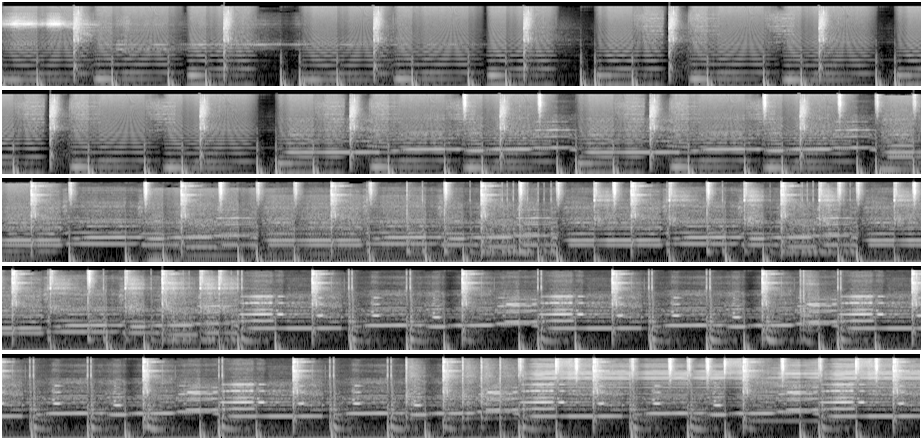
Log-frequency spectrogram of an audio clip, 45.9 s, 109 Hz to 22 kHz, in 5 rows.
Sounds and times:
Exciting music: 0.0s - 45.9s.

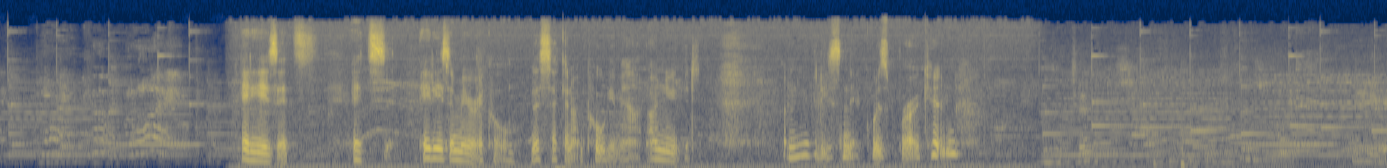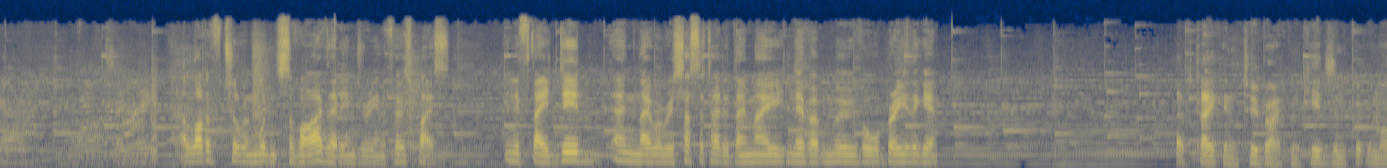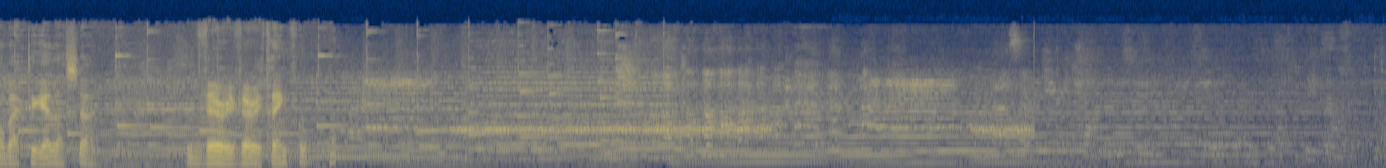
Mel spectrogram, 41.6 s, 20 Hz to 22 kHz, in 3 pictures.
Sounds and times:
Music: 0.0s - 41.6s.

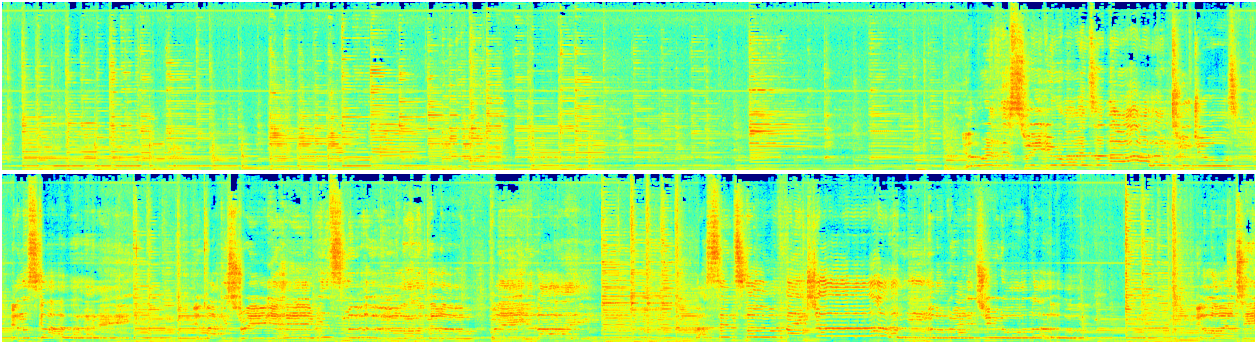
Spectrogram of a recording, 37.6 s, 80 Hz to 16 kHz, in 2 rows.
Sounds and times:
Music: 0.0s - 37.6s.

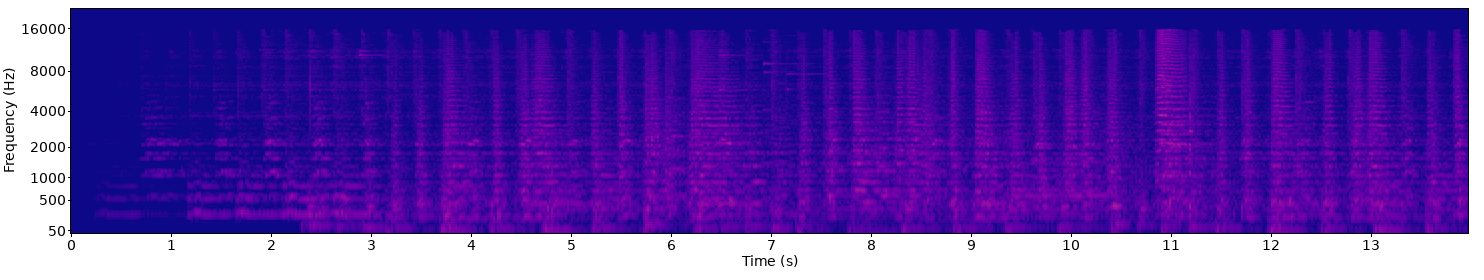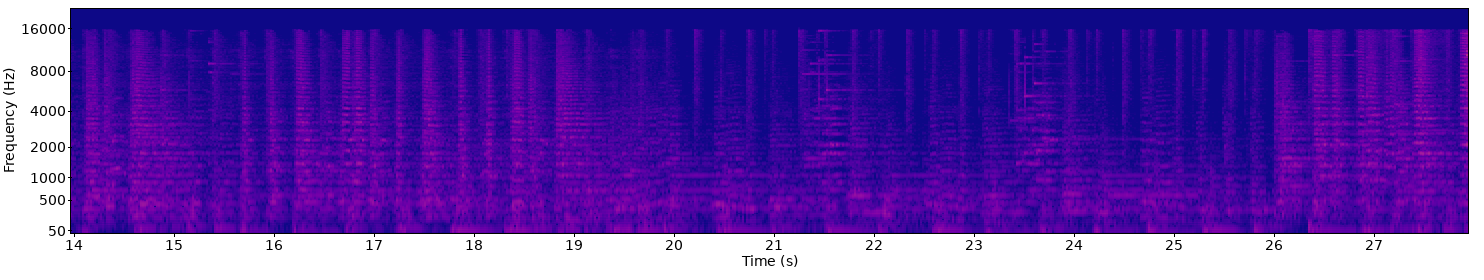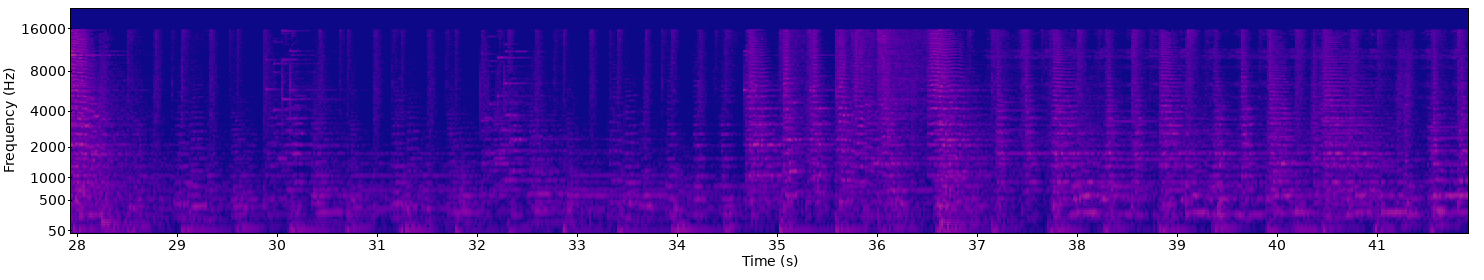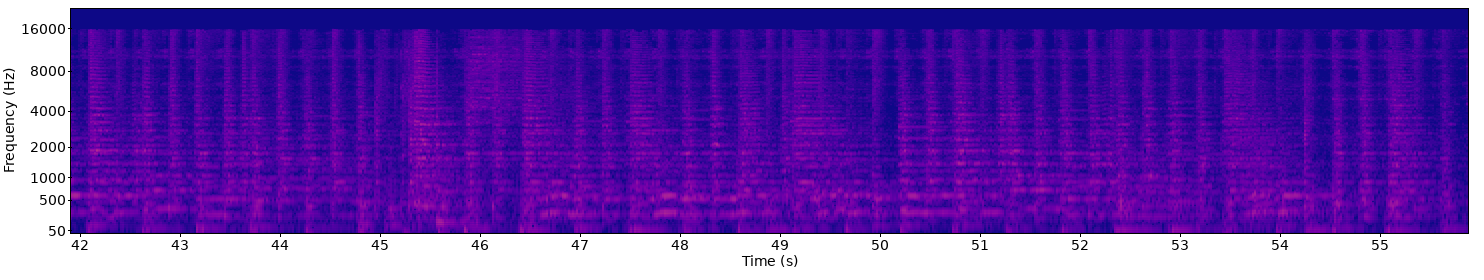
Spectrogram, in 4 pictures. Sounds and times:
Music: 0.1s - 55.8s.

